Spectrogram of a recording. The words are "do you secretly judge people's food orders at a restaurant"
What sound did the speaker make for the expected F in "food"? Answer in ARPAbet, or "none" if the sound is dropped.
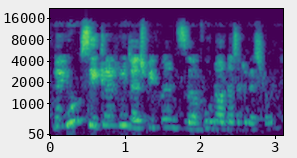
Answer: P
